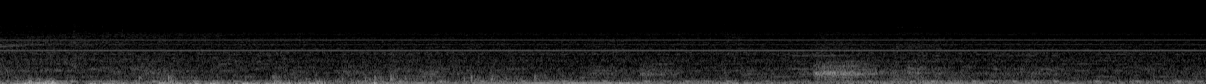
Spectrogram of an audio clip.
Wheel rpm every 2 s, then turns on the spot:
0, 0, 0, 0, 0, 0.
none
